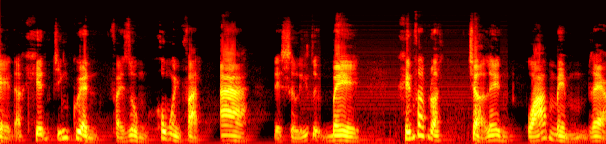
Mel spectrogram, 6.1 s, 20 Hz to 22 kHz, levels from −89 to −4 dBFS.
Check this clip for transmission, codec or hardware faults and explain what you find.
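There's one hardware fault here: computer activity noise from 3.0 s to 5.07 s. It's a buzzy, chirping layer pulsing at around 150 Hz, sitting roughly 35 dB under the signal. It starts and stops on its own schedule, ignoring what the sound is doing. That pattern points to the computer's load shifting, from processor, graphics or mouse work, and dragging the shared ground of the audio circuit, so the activity leaks in electrically.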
